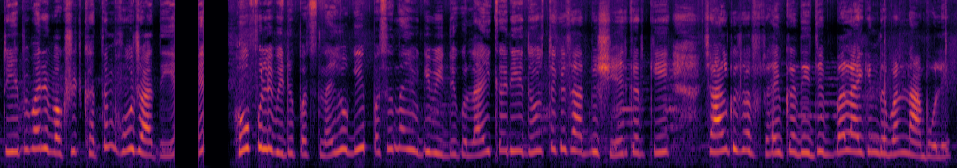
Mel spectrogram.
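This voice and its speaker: A woman's voice: very high voice, a little fast, darkish tone. A woman hosting a school lesson, explaining a worksheet patiently and repeating key phrases. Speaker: teacher, channel host.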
